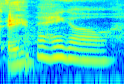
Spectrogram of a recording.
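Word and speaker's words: Ahegao: What is the, how's it pronounced? Ahego.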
